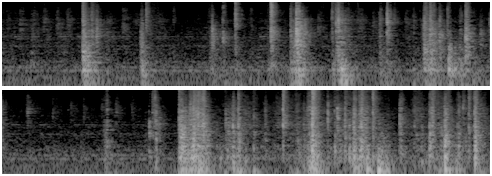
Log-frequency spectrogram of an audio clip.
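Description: A series of irregular knocks and clatters, spaced out at first and coming thicker from about ten seconds in.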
